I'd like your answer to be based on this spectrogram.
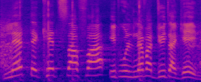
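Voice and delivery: deliberate, unsympathetic operator verdict; stern operator. Acted. Operator refusing to help with the cat, stern. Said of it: "They'd be like".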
